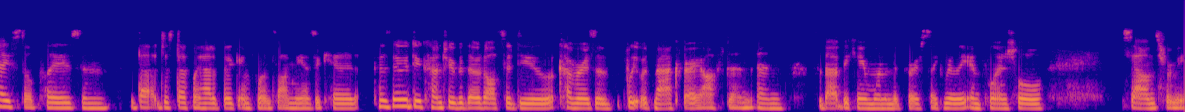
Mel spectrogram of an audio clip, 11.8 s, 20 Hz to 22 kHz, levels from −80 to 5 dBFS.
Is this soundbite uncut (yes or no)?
no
